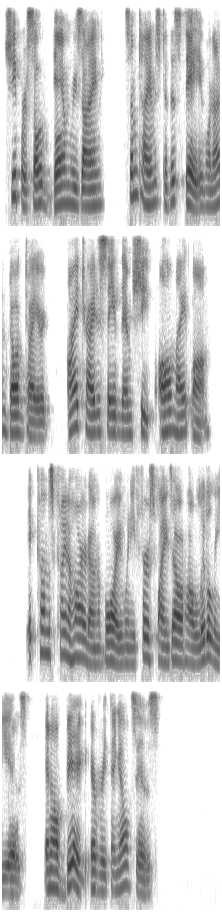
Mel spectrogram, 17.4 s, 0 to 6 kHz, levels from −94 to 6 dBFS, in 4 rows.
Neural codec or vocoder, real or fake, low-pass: codec, 24 kHz, 3 kbps, HILCodec; fake; 5.4 kHz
